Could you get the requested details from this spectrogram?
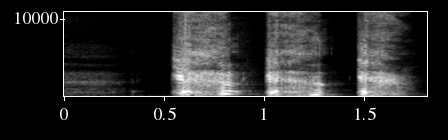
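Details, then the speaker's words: Three short, harsh coughing and throat-clearing bursts from an adult speaker who says she has just recovered from sinusitis, clearing her throat mid-sentence during a recorded interview. "Let Me Clear My Throat Elliot because"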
